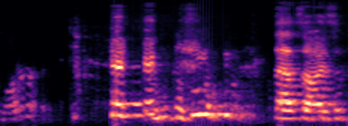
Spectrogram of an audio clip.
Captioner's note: laughing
